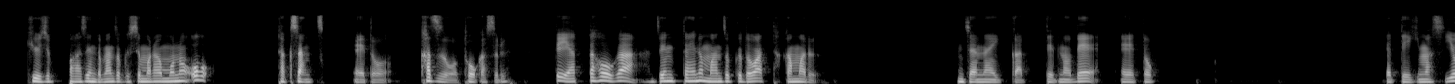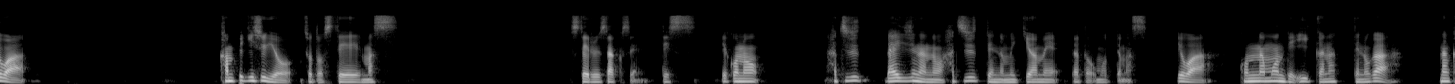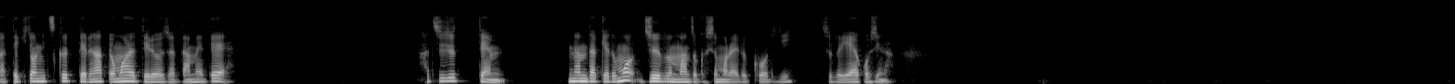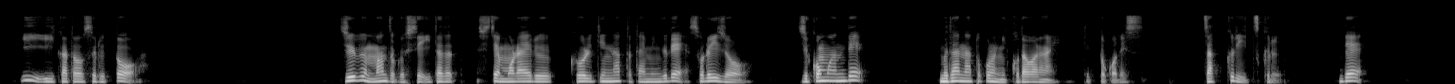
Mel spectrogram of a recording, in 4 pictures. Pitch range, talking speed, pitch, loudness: 115-150 Hz, 260 characters per minute, 135 Hz, -23 LUFS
